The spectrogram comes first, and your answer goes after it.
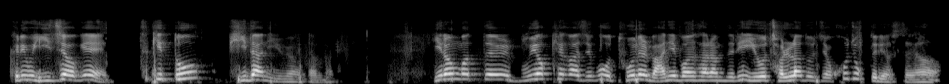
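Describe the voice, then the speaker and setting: A man's voice: high-pitched, darkish tone. A man teaching a Korean history lesson to students in a classroom. He keeps asking the class questions and then answers them himself. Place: study room classroom. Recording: dull lo-fi classroom recording.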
